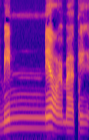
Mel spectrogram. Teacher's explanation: মিন নিয়ামাতিন, নুন সাকিনের পরে নুন আসছে ইদগামে বা গুন্না, মানে মিমের সাথে নুনকে মিলাইয়ে আবার গুন্না করে পড়তে হবে , মিন নিয়ামাতিন এভাবে, মিন নিয়ামাতিন, এই নুনটাকে পড়তে হবে না,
